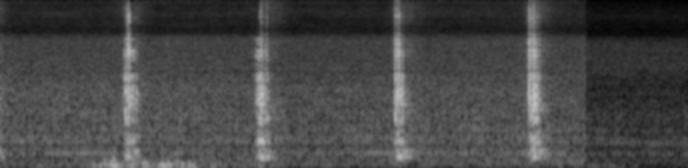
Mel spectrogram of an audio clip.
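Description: Clock ticking, one loud sharp tick each second for five ticks, then it stops.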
